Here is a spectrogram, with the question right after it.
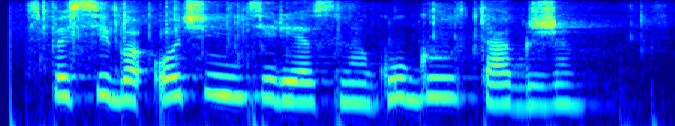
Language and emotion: Russian, neutral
